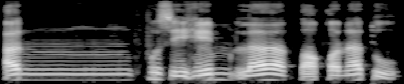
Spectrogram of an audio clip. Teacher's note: Dilanjutkan ada anfusihim la taqnatu, di mana mim sukun bertemu dengan lam alif. Hukum bacaannya adalah izhar syafawi, di mana dibaca secara jelas atau tegas.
